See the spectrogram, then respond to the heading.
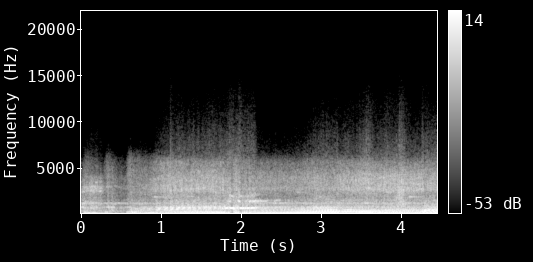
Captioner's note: engine cranks; engine revving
